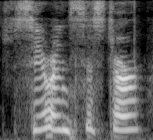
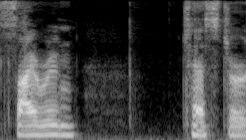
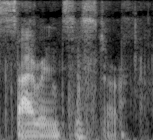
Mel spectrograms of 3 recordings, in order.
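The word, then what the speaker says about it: Cirencester: we did the felting and oh yeah Sirin Sirin sister but it's not pronounced it's not written like that siren Chester is what it looks like but it's siren sister anyhow oh yeah here's my other stickers oh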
